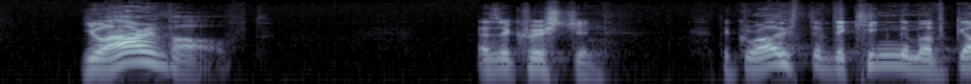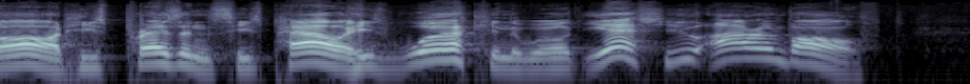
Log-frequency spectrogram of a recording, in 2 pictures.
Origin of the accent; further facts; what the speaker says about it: South Africa; moved away as an adult; now in Brisbane, Australia; When I was 18 years old, I was a migrant. I moved to Brisbane City and from South Africa, and I started out in uni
